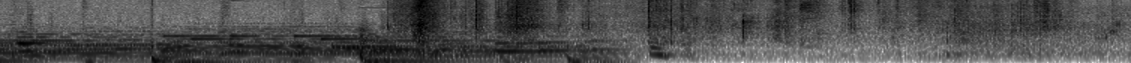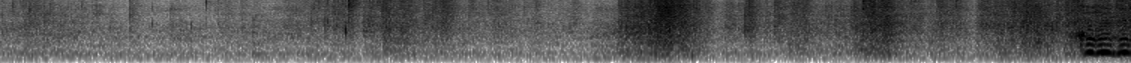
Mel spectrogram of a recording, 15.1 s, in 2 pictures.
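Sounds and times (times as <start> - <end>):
macaron shell crunching: 2.6 - 7.1.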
